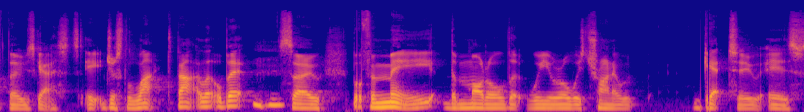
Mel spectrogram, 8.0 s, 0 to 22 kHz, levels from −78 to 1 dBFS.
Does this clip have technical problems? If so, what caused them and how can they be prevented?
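Yes, chunks out of order at 0.79 s (after "those guests"), 3.58 s (before "for me the model") and 7.01–7.11 s: roughly 23 ms blocks play late, causing a jumbled moment. Reorder by sequence number in the jitter buffer before playback.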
